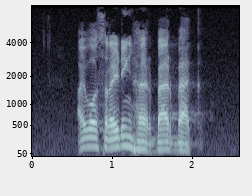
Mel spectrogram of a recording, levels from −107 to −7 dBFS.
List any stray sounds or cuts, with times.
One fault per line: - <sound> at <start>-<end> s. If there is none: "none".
none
